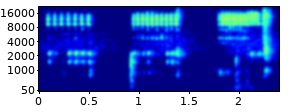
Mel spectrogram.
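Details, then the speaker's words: Spectra S1 hospital-grade electric breast pump running, with massage and let-down modes and adjustable intensity: three short bursts of rapid rhythmic clicking and whirring as suction cycles, normal operating sound. "um you've heard how it sounds like like I you saw the cycle the vacuums massage mode on and off button and the LED light"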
